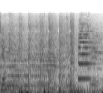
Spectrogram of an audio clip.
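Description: Several car horns honking at once in street celebration of a football win, held tones overlapping, with one loud clear horn near the end.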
